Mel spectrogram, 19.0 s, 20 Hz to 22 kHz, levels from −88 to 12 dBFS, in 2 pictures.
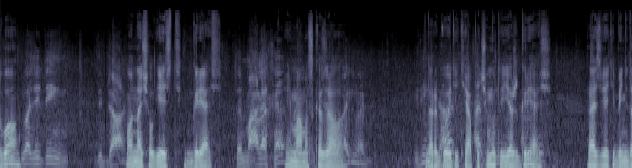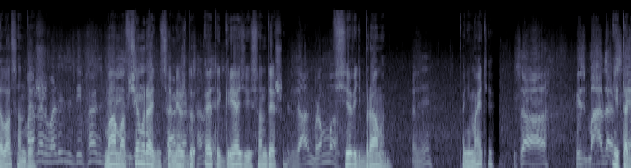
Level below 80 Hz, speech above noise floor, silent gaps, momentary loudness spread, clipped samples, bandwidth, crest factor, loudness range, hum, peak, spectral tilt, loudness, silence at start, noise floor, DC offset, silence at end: -48 dBFS; 28 dB; none; 16 LU; under 0.1%; 16.5 kHz; 18 dB; 4 LU; none; -4 dBFS; -6 dB/octave; -22 LUFS; 0 s; -51 dBFS; under 0.1%; 0 s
